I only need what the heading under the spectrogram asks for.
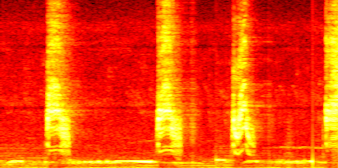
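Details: Long-tailed shrike sounding off to provoke other shrikes into singing: three harsh, grating bursts about a second apart, the last cut short, with a soft wavering tone between them.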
